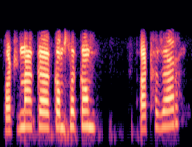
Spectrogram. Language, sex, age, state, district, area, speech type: Hindi, female, 45-60, Bihar, Samastipur, rural, conversation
